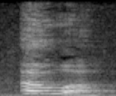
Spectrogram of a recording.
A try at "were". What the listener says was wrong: Try again, but this time, don't say ower, just were. Were.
